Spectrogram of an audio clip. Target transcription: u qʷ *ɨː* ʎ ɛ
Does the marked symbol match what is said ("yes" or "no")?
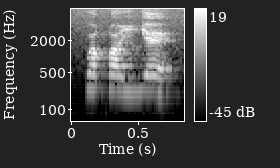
no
